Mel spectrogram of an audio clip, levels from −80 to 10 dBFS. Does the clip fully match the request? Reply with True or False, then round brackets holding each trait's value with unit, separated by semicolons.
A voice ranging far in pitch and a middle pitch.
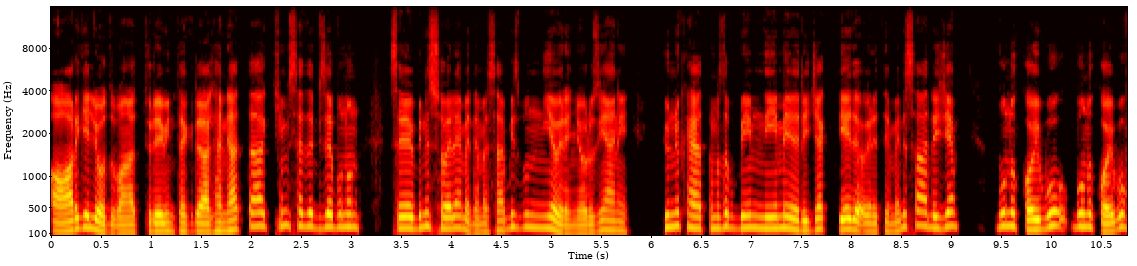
True (6.3 semitones; 175 Hz)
